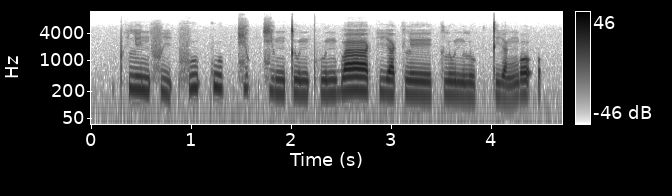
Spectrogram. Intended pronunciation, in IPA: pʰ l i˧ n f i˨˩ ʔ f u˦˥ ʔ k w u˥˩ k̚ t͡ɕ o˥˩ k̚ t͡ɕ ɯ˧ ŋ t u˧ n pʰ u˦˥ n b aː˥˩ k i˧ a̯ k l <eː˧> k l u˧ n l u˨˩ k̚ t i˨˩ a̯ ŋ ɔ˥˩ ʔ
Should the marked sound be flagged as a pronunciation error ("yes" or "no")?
no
